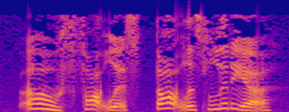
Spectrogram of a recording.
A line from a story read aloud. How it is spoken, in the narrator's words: cried Elizabeth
